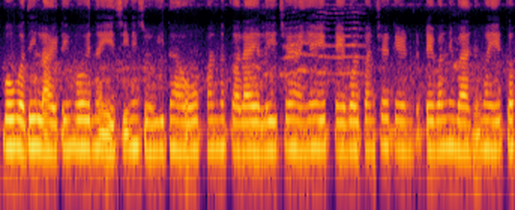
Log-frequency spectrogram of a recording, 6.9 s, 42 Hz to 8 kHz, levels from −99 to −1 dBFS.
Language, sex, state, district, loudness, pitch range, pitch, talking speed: Gujarati, female, Gujarat, Gandhinagar, -17 LUFS, 185-200 Hz, 195 Hz, 175 wpm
